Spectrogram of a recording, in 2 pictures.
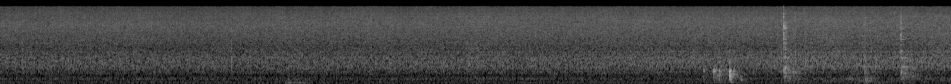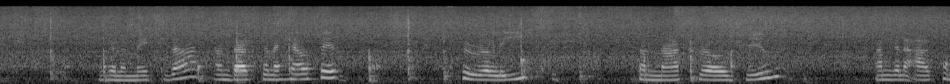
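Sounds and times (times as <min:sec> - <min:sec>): mushrooms sizzling in a pan: 0:00.0 - 0:19.0
wooden spatula knocking on pan: 0:07.0 - 0:08.1.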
